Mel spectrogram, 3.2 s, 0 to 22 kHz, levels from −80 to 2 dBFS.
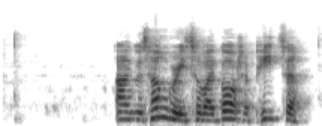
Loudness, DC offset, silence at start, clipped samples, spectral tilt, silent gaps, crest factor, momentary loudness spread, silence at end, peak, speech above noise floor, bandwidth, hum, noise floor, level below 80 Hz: -16 LUFS; under 0.1%; 1.15 s; under 0.1%; -2.5 dB/octave; none; 18 dB; 5 LU; 0.2 s; 0 dBFS; 47 dB; 10 kHz; none; -63 dBFS; -66 dBFS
